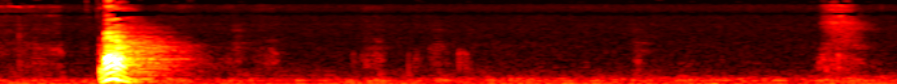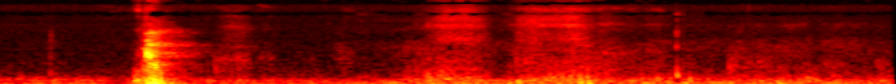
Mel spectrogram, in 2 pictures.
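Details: Playful Shih Tzu/Pekingese cross dog indoors in the afternoon with a lion cub toy, known for snorting; two sharp, short bursts about four and a half seconds apart, the first loud, then faint rustling in a quiet room.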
